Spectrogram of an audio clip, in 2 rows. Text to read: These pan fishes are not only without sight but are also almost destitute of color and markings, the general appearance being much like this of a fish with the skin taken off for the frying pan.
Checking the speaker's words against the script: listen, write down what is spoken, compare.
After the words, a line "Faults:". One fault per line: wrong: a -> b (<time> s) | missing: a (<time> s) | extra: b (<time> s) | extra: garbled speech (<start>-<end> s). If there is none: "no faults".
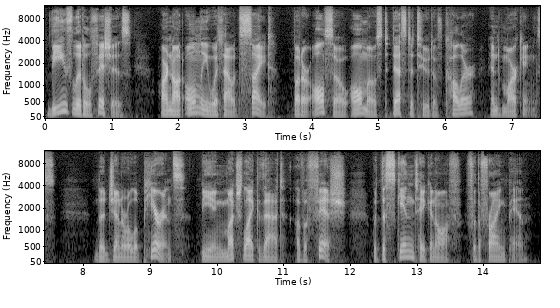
These little fishes are not only without sight but are also almost destitute of color and markings, the general appearance being much like that of a fish with the skin taken off for the frying pan.
Faults:
wrong: pan -> little (0.4 s)
wrong: this -> that (10.7 s)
